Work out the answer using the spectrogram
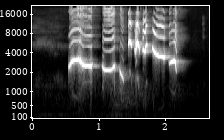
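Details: White-rumped shama song played to stir other shamas to sing: long steady whistles at the start, then a quick run of short chips and high sliding whistles ending in a falling note.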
